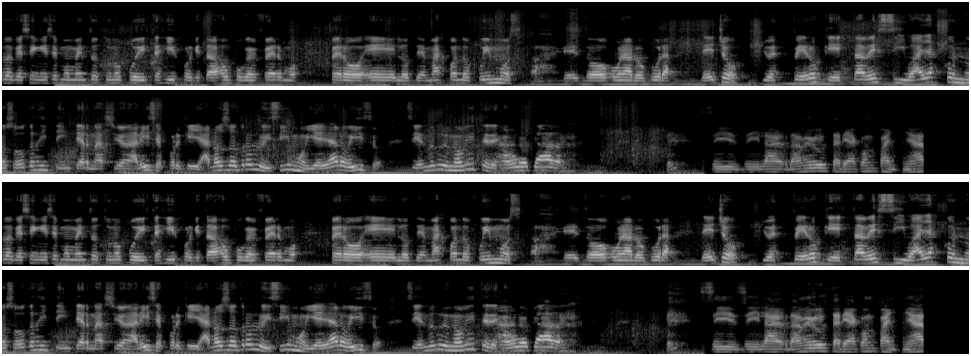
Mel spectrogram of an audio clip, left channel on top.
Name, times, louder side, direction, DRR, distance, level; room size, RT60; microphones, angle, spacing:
voice 1, 0.0-3.0 3.3-13.5 13.7-15.4, right 1 dB, 5° right, 0.3 m, -28 dB
sound 1, 0.5-16.7, left 2 dB, 85° left, 2.5 m, -44 dB
voice 2, 14.5-15.4 16.3-18.9, right 5 dB, 60° right, 1.4 m, -33 dB
head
